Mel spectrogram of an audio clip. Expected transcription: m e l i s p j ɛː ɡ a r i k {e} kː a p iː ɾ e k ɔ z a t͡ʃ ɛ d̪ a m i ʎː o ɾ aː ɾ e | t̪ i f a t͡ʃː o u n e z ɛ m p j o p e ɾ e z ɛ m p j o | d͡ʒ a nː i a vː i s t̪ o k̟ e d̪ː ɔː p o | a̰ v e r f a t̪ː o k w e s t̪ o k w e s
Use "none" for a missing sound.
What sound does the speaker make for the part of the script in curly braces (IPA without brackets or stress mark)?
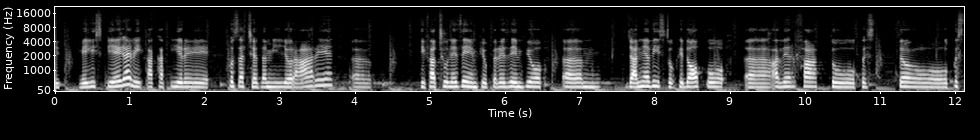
a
